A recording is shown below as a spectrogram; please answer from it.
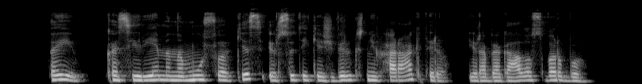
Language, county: Lithuanian, Vilnius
